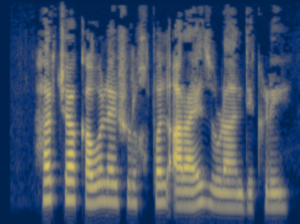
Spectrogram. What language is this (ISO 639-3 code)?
pus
